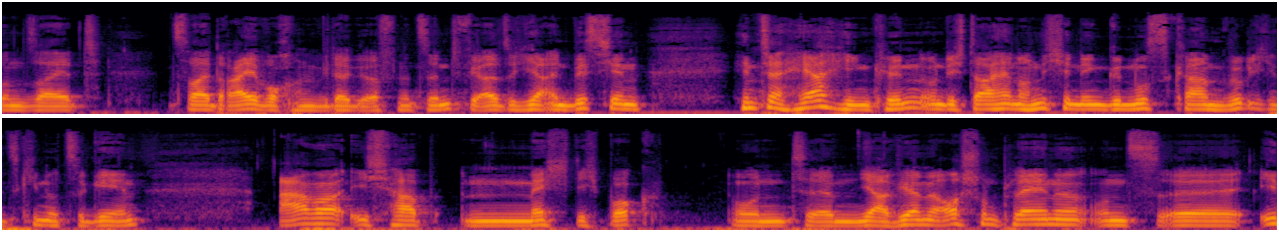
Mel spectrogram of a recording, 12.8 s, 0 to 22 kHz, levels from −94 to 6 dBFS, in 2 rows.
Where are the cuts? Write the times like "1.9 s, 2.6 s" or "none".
none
